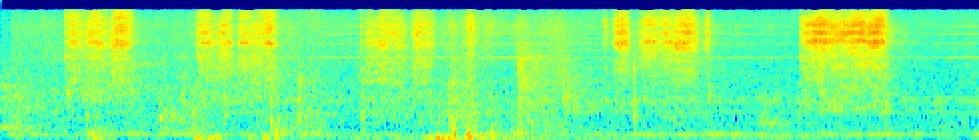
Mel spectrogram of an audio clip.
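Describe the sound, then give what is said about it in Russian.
Pen or marker scratching across paper envelopes in short, repeated strokes as numbers are written on them, with soft rubbing and an occasional light tap, fairly quiet, no voices. “Так. Перемешали. Нумеруй. Раз, два, три, четыре, пять, шесть.”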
